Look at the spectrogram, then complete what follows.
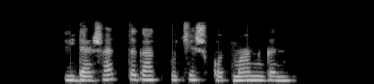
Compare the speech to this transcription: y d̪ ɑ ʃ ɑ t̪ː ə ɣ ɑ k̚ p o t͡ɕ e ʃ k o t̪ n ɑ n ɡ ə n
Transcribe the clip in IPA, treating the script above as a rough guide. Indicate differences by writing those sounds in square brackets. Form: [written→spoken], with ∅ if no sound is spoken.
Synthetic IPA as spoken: y d̪ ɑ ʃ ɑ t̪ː ə ɣ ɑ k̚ p o t͡ɕ e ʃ k o t̪ [n→m] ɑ n ɡ ə n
